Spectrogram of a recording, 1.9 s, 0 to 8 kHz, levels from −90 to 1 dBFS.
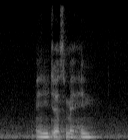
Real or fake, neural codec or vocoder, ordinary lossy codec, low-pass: fake; codec, 16 kHz, 6 kbps, DAC; none; none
